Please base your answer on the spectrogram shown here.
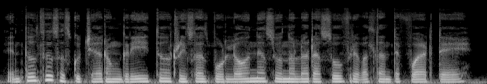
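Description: Male horror narrator, dark and mellow timbre, monotone and steady, faint music bed. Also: mid-range voice, a little slow. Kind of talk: scripted horror story narration.

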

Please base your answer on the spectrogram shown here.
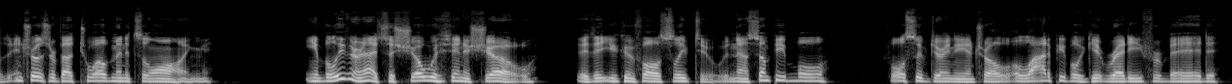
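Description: Creaky-voiced man rambling softly for bedtime. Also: dry recording, studio quality. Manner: meandering, halting, trailing off, repeating himself; soothing, low-pressure. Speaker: podcast host. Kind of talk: rambling bedtime monologue to help listeners sleep.

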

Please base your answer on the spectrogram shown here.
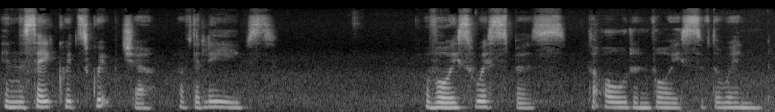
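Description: A woman narrating a poetic, meditative guided journey in a hushed, solemn, unhurried manner. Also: lowish voice, flat delivery, a little hiss or hum.

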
